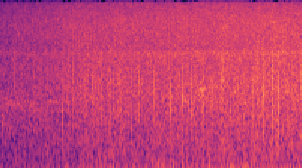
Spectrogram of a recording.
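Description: Stream water running, a steady rushing noise that grows louder over the first couple of seconds.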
